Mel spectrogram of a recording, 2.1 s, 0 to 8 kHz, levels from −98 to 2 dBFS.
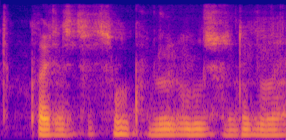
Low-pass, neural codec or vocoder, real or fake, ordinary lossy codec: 7.2 kHz; autoencoder, 22.05 kHz, a latent of 192 numbers a frame, VITS, trained on one speaker; fake; MP3, 64 kbps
